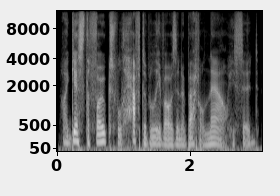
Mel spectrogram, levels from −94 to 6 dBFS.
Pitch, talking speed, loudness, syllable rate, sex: 120 Hz, 310 wpm, -24 LUFS, 6.7 syllables/s, male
